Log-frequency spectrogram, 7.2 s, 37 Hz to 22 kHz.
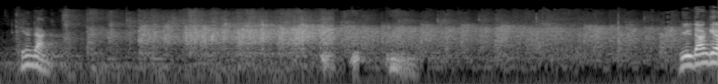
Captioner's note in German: Beifall CDU und BÜNDNIS 90/DIE GRÜNEN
